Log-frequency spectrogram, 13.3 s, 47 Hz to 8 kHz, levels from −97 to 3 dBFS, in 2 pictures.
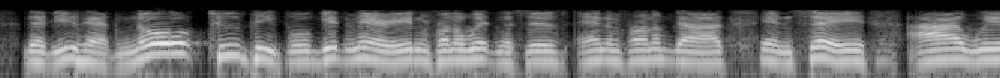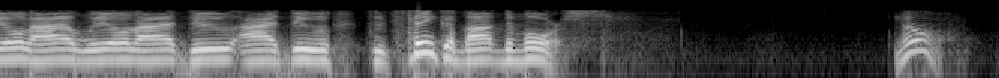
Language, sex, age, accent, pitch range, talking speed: English, male, 50-69, American, 155-210 Hz, 145 wpm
